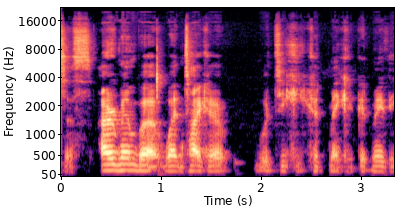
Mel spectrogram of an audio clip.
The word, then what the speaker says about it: Waititi: I just need to stop you right there and just Watiti. Am I saying his name wrong? Am I saying Yeah, you are. Waikiki like the island? You're saying Watiti. Watiki like the torch. Taika Waititi.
